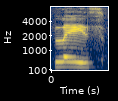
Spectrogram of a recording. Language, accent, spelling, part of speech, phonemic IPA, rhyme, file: English, US, blaze, noun / verb, /bleɪz/, -eɪz, En-us-blaze.ogg
- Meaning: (noun) 1. A fire, especially a fast-burning fire producing a lot of flames and light 2. Intense, direct light accompanied with heat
